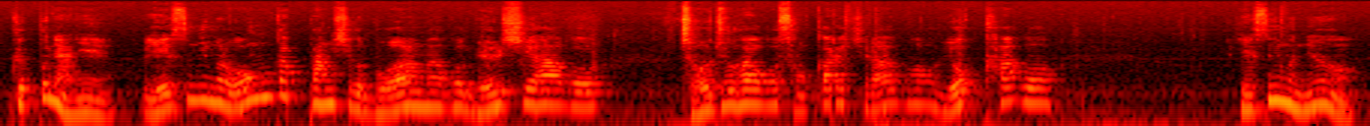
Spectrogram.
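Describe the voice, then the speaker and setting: A man's voice: high-pitched, warm tone. A man giving an impassioned preaching talk, emphatic and repetitive, full of rhetorical questions. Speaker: religious commentator.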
